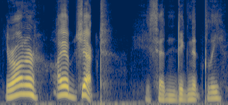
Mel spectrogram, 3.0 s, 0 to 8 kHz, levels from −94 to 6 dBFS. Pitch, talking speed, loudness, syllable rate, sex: 145 Hz, 140 wpm, -18 LUFS, 4.9 syllables/s, male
